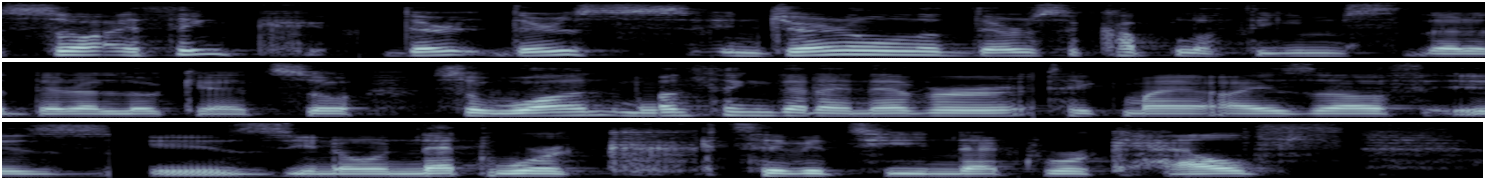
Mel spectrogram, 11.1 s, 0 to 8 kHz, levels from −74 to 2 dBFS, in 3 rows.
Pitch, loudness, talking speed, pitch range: 140 Hz, -26 LUFS, 200 wpm, 130-170 Hz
